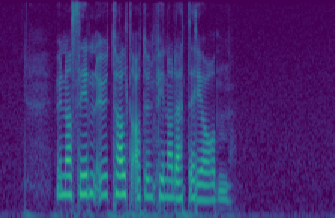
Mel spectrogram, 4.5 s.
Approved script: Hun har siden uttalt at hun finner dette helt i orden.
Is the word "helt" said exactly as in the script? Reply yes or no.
no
